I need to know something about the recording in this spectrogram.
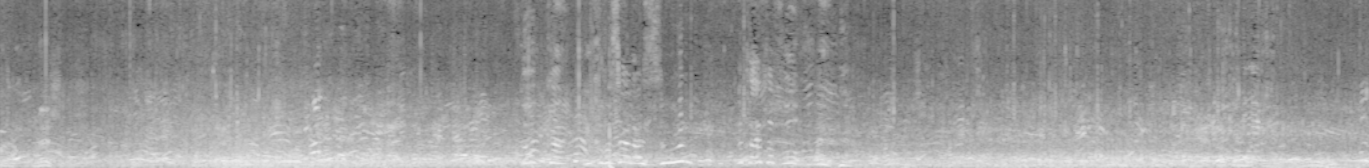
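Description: Water splashes and laps gently.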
